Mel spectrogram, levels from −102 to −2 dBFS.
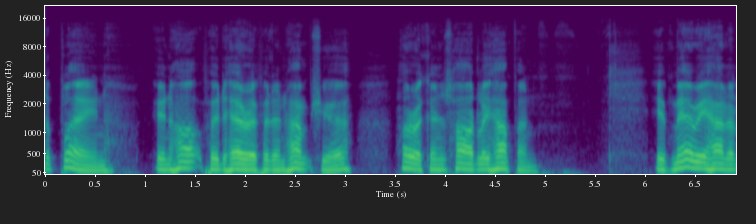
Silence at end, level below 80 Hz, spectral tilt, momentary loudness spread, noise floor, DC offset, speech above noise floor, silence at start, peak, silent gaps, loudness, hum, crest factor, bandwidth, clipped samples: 0 s; -56 dBFS; -8.5 dB/octave; 12 LU; -65 dBFS; under 0.1%; 35 dB; 0 s; -18 dBFS; none; -32 LUFS; none; 14 dB; 11.5 kHz; under 0.1%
